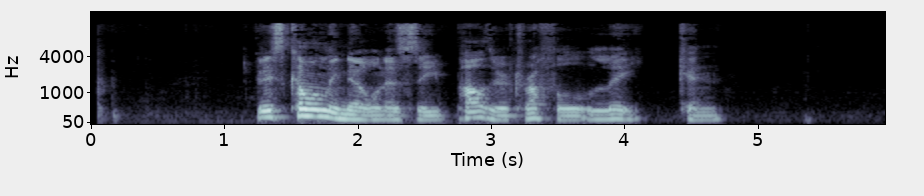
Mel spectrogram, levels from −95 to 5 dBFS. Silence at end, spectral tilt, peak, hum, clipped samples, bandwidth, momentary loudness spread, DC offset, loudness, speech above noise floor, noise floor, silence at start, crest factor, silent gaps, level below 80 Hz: 1.25 s; -6 dB/octave; -2 dBFS; none; under 0.1%; 11.5 kHz; 19 LU; under 0.1%; -21 LUFS; 54 dB; -74 dBFS; 1.25 s; 22 dB; none; -56 dBFS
